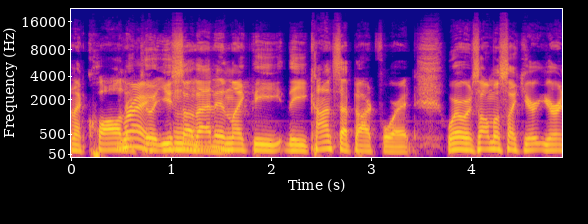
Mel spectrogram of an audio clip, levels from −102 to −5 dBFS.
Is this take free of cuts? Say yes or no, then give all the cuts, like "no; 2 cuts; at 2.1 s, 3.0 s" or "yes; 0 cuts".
yes; 0 cuts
